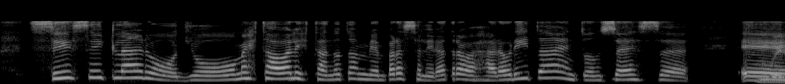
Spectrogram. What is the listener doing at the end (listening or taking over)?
listening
